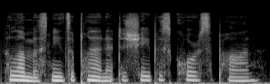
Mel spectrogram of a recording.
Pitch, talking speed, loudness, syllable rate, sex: 185 Hz, 200 wpm, -18 LUFS, 5.8 syllables/s, female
